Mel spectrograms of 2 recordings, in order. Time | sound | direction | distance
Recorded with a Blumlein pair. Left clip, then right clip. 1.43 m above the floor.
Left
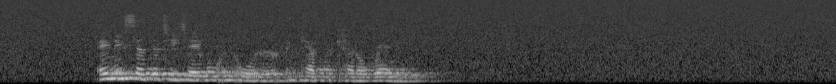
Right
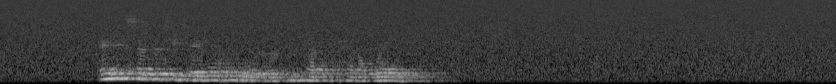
1.0 | a woman speaking | 55° left | 8 m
